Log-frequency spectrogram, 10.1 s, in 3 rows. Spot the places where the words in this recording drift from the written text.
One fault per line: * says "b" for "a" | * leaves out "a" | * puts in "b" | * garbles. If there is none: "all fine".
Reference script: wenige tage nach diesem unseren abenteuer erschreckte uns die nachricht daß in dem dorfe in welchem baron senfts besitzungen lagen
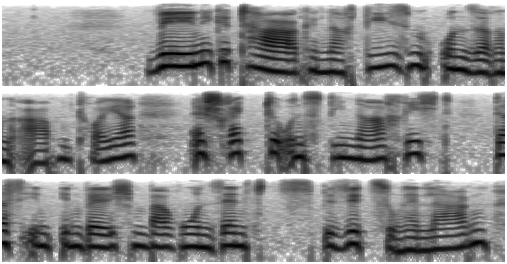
* leaves out "dem dorfe"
